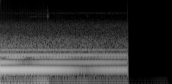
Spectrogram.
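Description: Final chord of a blues-rock song on guitar, ringing out and slowly fading. The lowest note stops about half a second in, and the sound cuts off abruptly at about a second and a half.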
